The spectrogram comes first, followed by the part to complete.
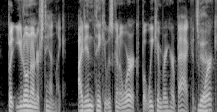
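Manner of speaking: usual speaking voice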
